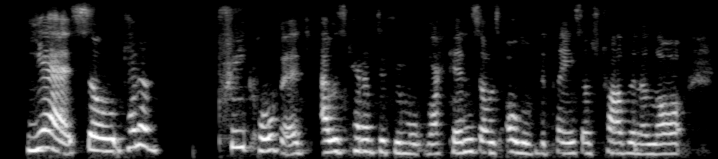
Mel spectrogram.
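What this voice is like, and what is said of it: Glaswegian Scottish accent. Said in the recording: “you'll notice from my accent, that I'm originally from Glasgow in Scotland”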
